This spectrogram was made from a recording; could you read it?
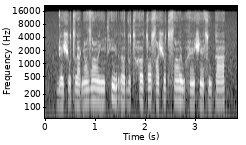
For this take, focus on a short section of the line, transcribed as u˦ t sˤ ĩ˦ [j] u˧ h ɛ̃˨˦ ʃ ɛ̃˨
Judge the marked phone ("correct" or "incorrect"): correct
